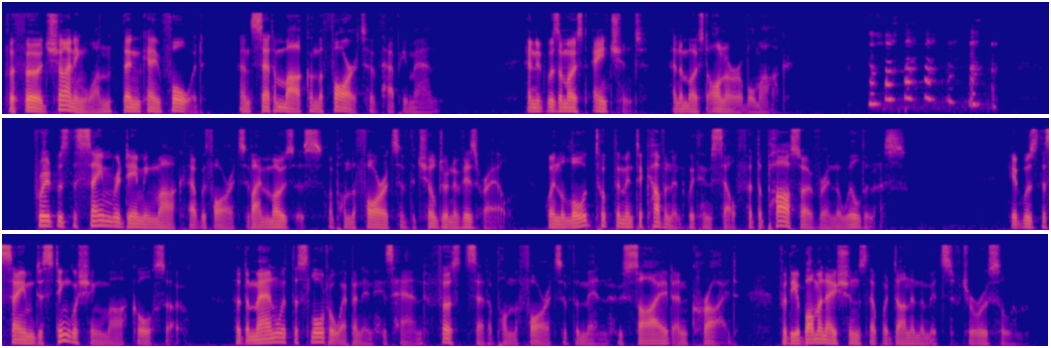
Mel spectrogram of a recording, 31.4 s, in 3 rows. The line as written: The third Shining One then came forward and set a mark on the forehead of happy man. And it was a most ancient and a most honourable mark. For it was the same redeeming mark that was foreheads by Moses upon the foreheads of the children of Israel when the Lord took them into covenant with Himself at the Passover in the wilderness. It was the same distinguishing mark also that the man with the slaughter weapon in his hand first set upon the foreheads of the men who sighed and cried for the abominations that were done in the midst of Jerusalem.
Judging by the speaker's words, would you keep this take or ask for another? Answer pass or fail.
pass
